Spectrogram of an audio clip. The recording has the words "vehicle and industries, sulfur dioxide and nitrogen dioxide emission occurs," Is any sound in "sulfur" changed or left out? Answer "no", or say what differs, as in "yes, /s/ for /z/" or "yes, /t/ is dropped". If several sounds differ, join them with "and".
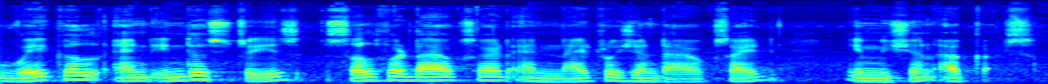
no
